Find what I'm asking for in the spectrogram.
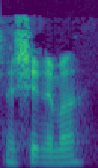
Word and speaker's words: Machinima: I thought about signing up for, I can never pronounce this, is it Machinima or Machinima? – Oh, yeah. No, I think it's Machinima, yeah.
